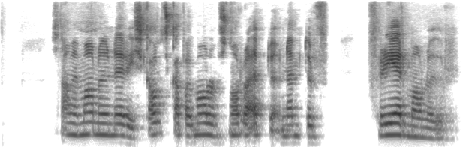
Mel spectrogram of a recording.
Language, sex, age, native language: Icelandic, female, 50-59, Icelandic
